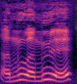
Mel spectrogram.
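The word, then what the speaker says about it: ʻOumuamua: And here's a quote: considering an artificial origin, one possibly is that Oumuamua, pronounced Oumuamua, and that's actually in this document if you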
